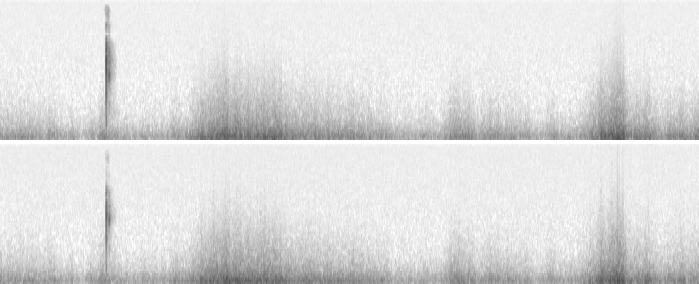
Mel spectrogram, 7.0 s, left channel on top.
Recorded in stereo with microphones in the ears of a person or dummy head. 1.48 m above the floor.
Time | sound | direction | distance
1.1 | a finger snap | 35° left (ahead or behind) | ?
